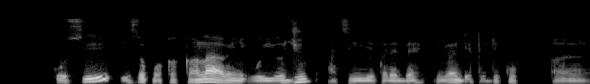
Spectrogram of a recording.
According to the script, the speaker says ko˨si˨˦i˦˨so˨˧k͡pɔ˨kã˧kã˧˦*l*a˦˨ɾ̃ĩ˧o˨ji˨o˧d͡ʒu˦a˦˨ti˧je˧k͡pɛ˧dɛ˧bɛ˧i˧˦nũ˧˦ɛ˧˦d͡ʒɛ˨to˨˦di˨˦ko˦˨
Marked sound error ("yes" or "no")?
no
